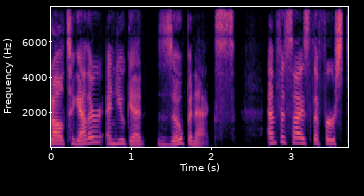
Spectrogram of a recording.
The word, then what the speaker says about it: Xopenex: only has three syllables they are zo which rhymes with toe pen like the writing instrument pen and X like the letter in the alphabet X put that all together and you get zopanex emphasize the first syllable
